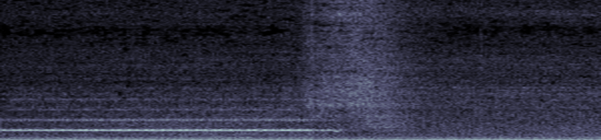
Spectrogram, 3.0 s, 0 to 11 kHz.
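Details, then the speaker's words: 1998 BMW with a V8, once at operating temperature after start. A steady high whistle over the idle with some exhaust smoke stops with a hiss when crankcase pressure is released and the engine steadies. The PCV valve has failed, causing crankcase overpressure, and is being replaced. "liberamos la presión se quita el ruido y el motor estabiliza un poquito"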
